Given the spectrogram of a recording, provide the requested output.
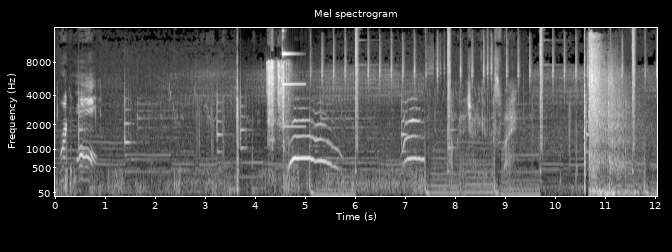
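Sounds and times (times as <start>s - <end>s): background music: 0.0s - 12.0s
hissing explosion-like burst: 10.7s - 11.7s.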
